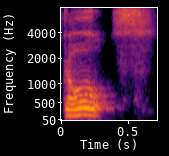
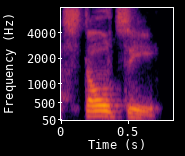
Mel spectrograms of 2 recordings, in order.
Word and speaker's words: Stoltz: to mispronounce names sometimes last name is pronounced Stoltz not Stolte so yeah I'm an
